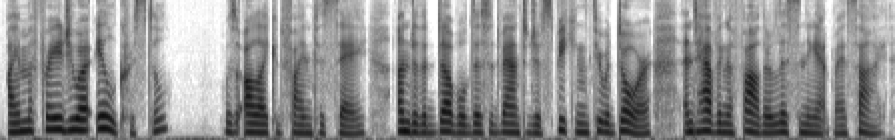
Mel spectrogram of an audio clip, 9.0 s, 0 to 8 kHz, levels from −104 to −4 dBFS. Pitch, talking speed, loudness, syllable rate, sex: 185 Hz, 210 wpm, -20 LUFS, 5.9 syllables/s, female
